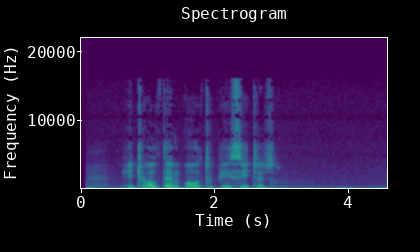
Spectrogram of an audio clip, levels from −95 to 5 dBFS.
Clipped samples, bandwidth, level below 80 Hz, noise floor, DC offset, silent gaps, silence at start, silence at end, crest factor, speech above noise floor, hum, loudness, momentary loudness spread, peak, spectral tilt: under 0.1%; 16 kHz; -46 dBFS; -55 dBFS; under 0.1%; none; 0.05 s; 0 s; 22 dB; 22 dB; none; -34 LUFS; 23 LU; -14 dBFS; -5 dB/octave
